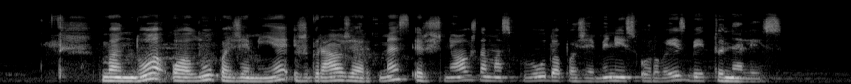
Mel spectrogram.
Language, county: Lithuanian, Klaipėda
